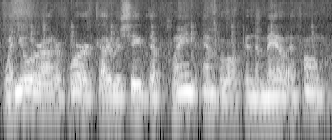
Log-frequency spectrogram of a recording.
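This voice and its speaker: A man reading the part of a gentle, thoughtful war veteran in a storybook reading. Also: fairly low pitch, steady tone, normal speed, natural voice. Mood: puzzled. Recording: roomy echo, faint background noise.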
